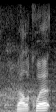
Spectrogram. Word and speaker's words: Valiquette: say that name Owen Valiquette VALIC went all right junior had 11 I did get feedback by the way that we pronounced that correctly all right well let's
